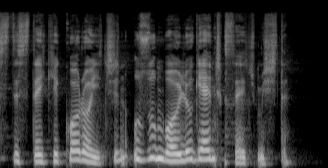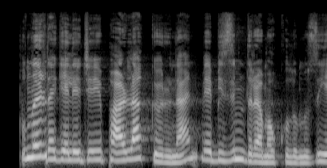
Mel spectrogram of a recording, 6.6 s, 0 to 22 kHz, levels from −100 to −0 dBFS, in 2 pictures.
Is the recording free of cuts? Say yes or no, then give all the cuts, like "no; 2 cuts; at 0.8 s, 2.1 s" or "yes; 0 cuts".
no; 2 cuts; at 2.2 s, 3.7 s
